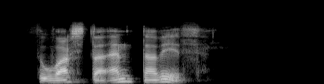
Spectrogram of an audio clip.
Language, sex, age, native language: Icelandic, male, 30-39, Icelandic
